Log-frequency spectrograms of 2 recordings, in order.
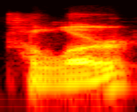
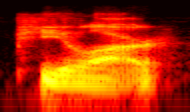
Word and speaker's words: Pilar: had one l so it's not pillar it's pilar and then he unsubscribed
